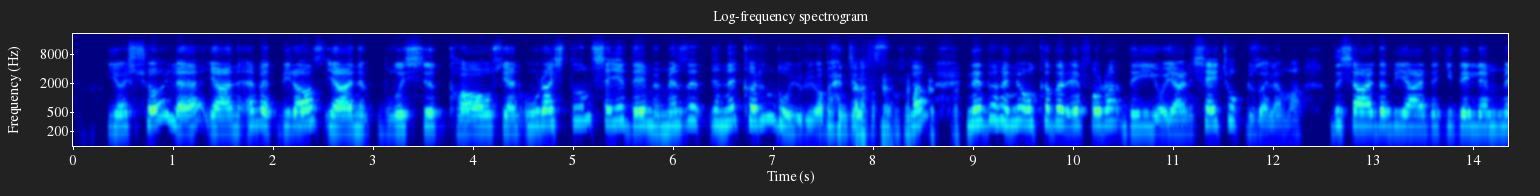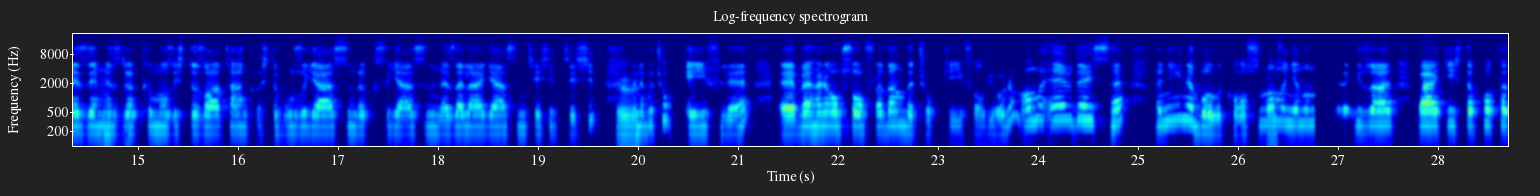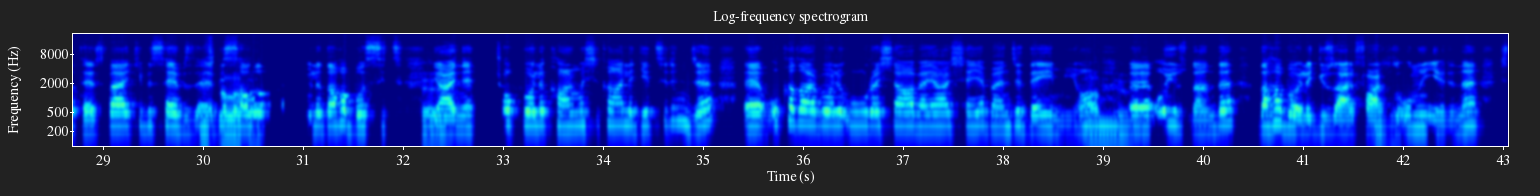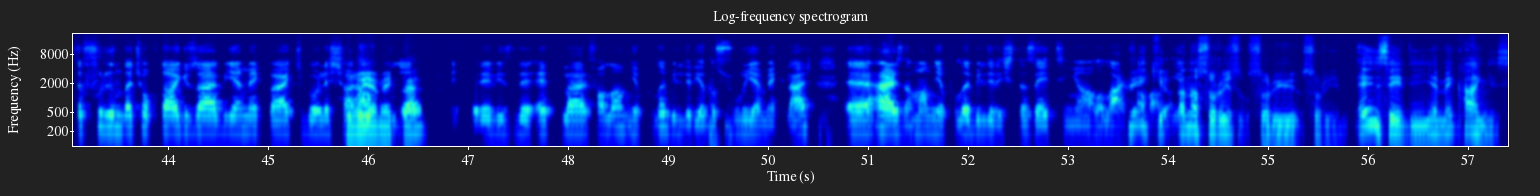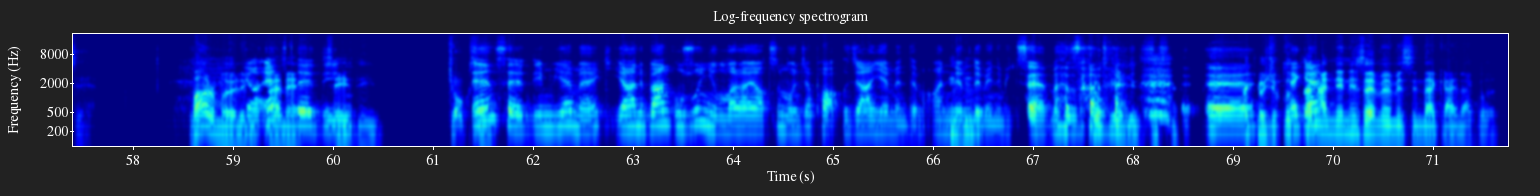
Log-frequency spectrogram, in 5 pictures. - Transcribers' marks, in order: laughing while speaking: "bence aslında"; chuckle; other background noise; unintelligible speech; laughing while speaking: "sevmez zaten"; chuckle
- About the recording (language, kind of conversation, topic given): Turkish, podcast, Yemek yapmayı bir hobi olarak görüyor musun ve en sevdiğin yemek hangisi?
